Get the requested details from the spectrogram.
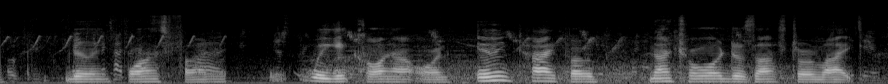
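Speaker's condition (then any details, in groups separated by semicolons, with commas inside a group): Cerebral palsy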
